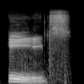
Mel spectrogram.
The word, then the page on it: eats: British English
